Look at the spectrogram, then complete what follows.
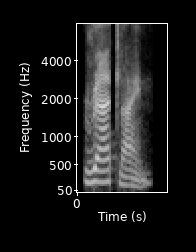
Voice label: "ratline", Indian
